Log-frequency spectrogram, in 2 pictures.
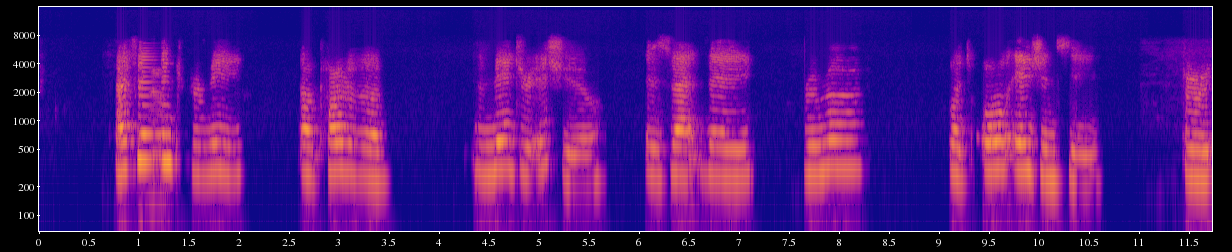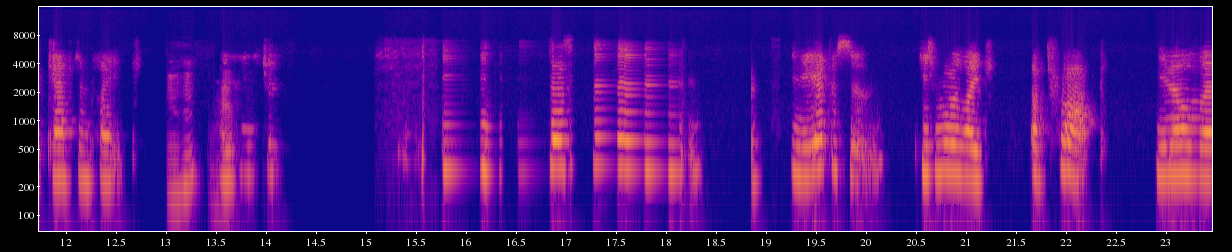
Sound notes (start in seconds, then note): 16.8 video feedback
